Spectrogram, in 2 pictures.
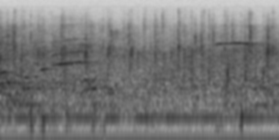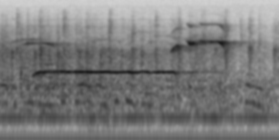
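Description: Faint, scattered hand clapping, with faint voices in the background.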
